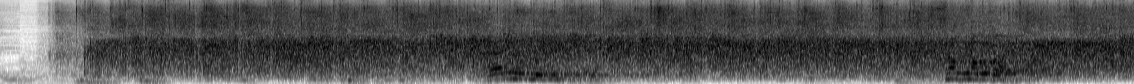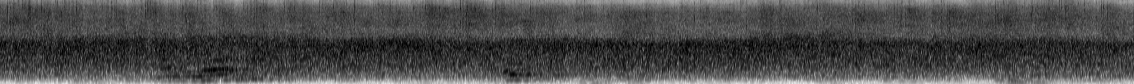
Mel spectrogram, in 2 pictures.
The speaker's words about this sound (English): So applaud as you go, or one at a time, whatever you like. As the spirit moves you.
